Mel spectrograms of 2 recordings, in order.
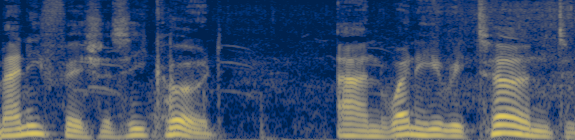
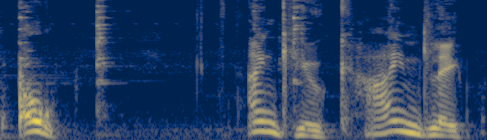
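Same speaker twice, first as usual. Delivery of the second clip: small, raised, polite crab; little crab voice; 4 semitones higher than usual. A narrator's reading. Crab thanks the fisherman for its plate, little voice. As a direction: thank them in a little creature's voice. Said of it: "it said as it tucked in".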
